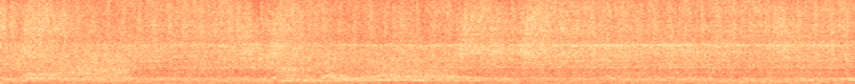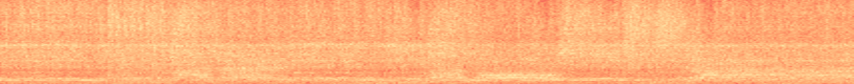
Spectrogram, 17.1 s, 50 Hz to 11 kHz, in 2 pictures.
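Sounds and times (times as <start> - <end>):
metal band playing live: 0.0 - 17.0.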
